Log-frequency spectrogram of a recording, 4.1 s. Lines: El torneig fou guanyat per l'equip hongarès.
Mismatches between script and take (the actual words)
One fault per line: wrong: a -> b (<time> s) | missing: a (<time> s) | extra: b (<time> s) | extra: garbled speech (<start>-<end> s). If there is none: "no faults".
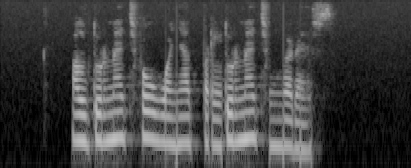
wrong: l'equip -> torneig (2.3 s)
